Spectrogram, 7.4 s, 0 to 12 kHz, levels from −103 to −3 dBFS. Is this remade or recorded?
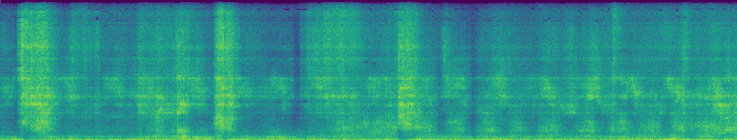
remade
